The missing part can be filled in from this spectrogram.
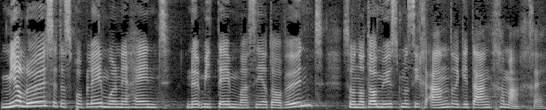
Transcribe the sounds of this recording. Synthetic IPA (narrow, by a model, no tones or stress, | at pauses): miːløːsədaspʁobleːmvomiːʁɦɛnd | nødmit̚d̥ɛmvasiːʁdɔːvønt | sɔndəndɔːmyəstməsɪχandəʁəɡedaŋkχəma̰χə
